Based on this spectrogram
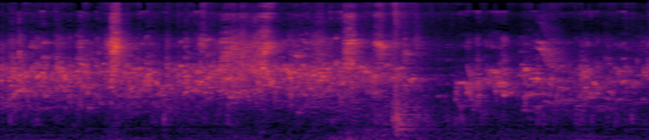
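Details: Stunningly colored pet budgerigars chattering in dense, high, scratchy chirps and squawks, with a brief lull near the three-second mark before the chatter resumes more quietly.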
